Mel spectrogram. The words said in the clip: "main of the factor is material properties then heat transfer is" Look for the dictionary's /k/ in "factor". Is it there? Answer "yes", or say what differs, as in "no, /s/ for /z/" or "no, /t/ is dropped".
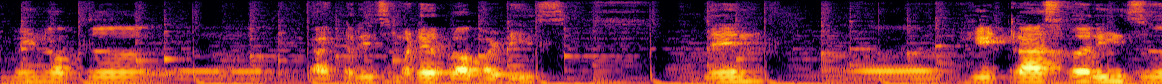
no, /k/ is dropped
